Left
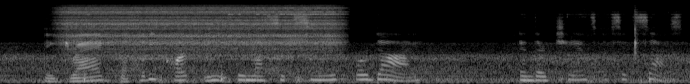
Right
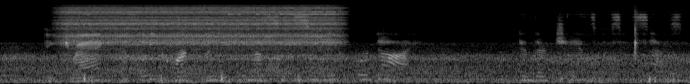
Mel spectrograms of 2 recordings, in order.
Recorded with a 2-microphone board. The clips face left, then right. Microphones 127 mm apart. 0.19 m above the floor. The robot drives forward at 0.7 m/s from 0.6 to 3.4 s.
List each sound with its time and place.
0.4 s a woman speaking: 45° left (ahead or behind); by 2.3 s 35° left (ahead or behind)
2.4 s a woman speaking: 55° left (ahead or behind); by 6.8 s 45° left (ahead or behind)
